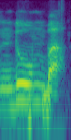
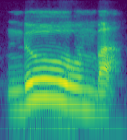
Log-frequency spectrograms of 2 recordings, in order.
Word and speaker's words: Ndumba: But in Ngala we use Ndumba for different meaning. That's why we have to pronounce correctly. Ndumba.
